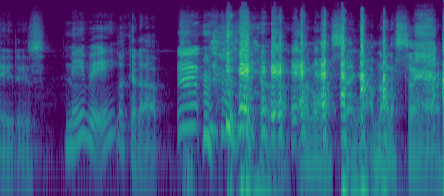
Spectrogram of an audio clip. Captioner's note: laughing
